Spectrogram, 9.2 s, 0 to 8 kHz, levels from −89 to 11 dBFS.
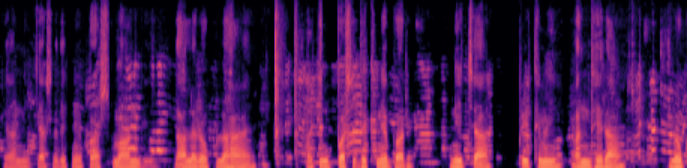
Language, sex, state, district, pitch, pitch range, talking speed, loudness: Hindi, male, Bihar, Muzaffarpur, 140 Hz, 135-160 Hz, 145 wpm, -19 LUFS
